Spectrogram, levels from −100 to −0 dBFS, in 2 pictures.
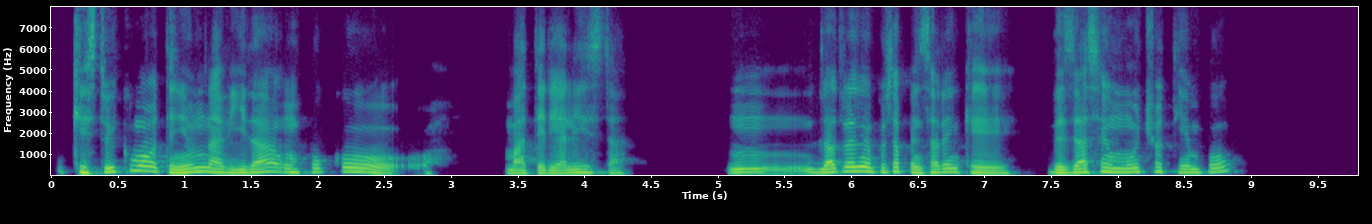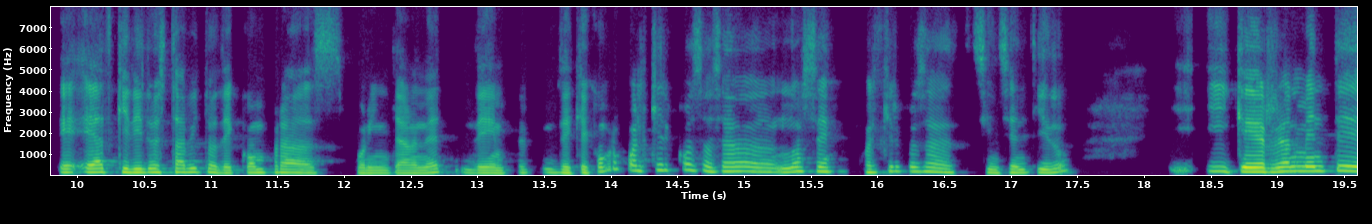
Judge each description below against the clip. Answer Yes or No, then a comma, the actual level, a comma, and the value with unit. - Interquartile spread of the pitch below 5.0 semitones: No, wide, 5.6 semitones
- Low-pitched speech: No, medium, 160 Hz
